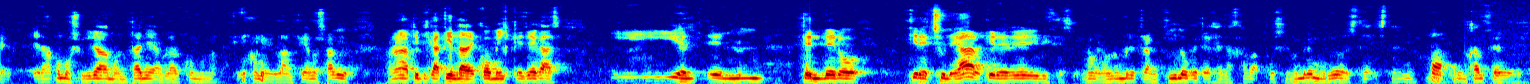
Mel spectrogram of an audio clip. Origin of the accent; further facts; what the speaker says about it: Salamanca, Castile and León, Spain; yo soy de Salamanca allí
